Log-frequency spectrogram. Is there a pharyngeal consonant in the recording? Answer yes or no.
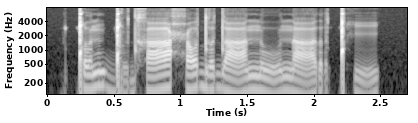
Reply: yes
